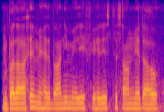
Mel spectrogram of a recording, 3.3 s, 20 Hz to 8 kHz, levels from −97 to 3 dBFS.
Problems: constant background noise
